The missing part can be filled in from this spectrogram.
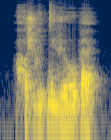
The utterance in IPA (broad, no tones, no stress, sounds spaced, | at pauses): h ɒ ʃ v i ʔ d ẽ vʲ oː p æ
